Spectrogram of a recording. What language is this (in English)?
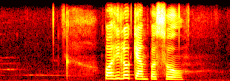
Nepali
